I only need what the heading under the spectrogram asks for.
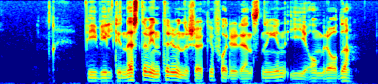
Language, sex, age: Norwegian, male, 38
